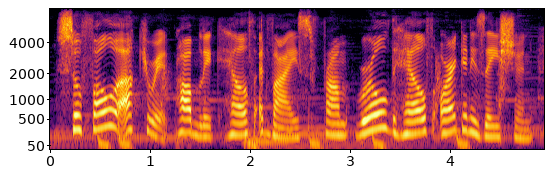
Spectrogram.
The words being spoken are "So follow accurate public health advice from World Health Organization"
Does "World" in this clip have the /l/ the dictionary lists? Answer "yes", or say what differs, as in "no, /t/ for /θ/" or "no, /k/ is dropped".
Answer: yes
